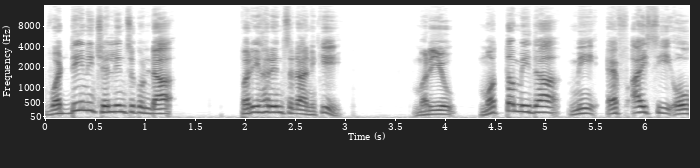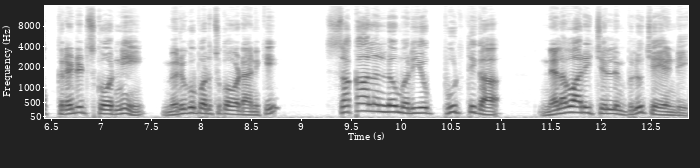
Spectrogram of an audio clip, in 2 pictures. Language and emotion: Telugu, neutral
